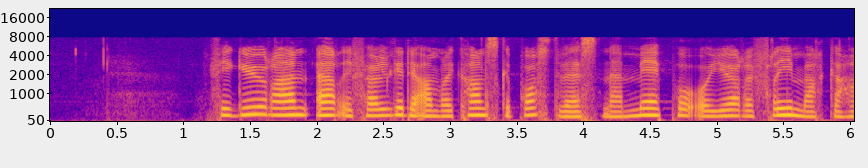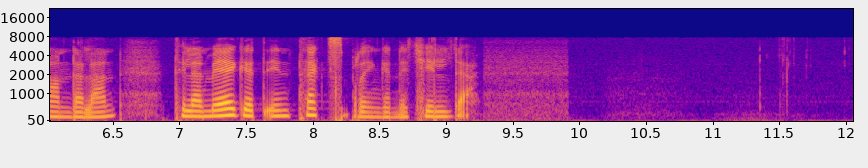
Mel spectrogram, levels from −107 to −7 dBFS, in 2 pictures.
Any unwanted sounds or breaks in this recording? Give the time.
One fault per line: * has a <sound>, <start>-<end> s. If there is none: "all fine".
all fine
